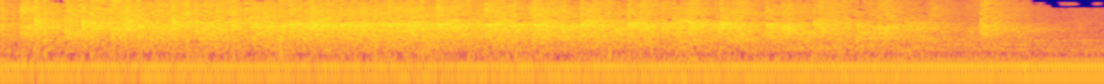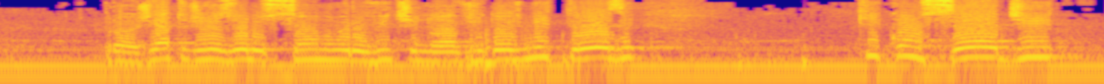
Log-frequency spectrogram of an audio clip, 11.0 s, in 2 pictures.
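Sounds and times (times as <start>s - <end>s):
applause: 0.0s - 5.3s
speech: 6.1s - 9.0s, 9.8s - 10.9s.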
